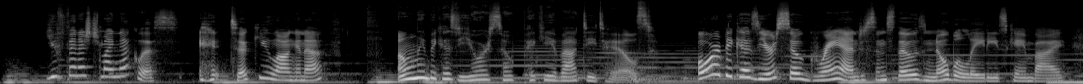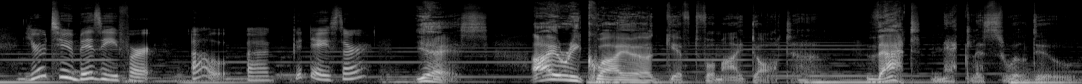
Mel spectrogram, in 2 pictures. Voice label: Intro Female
